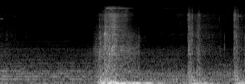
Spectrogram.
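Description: A heavy thud sounds.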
